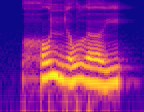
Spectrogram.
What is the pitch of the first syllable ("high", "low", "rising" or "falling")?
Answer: rising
